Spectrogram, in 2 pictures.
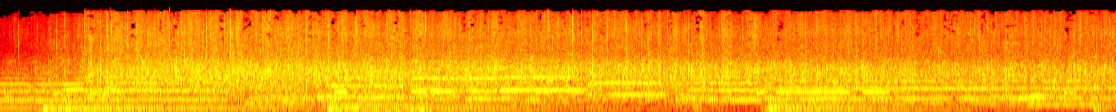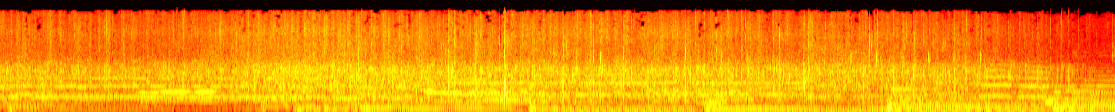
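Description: Studio audience applauding over background music; the applause starts about half a second in and stops just before the end, while the music carries on throughout.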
